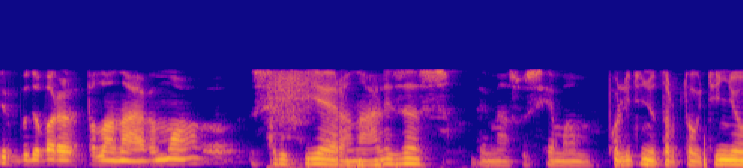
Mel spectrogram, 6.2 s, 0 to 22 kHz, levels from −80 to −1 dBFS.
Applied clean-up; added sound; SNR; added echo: classical method log-MMSE.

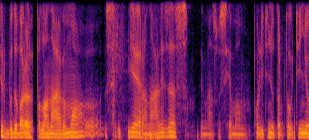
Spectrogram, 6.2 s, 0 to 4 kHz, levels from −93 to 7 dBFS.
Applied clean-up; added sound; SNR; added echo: neural mask model RNNoise.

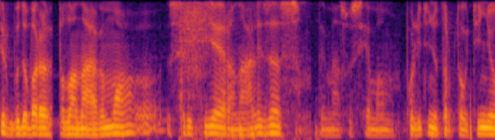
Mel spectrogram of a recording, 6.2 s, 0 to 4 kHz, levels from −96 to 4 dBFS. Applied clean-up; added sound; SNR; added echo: none; Frying (food); 16 dB; none.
